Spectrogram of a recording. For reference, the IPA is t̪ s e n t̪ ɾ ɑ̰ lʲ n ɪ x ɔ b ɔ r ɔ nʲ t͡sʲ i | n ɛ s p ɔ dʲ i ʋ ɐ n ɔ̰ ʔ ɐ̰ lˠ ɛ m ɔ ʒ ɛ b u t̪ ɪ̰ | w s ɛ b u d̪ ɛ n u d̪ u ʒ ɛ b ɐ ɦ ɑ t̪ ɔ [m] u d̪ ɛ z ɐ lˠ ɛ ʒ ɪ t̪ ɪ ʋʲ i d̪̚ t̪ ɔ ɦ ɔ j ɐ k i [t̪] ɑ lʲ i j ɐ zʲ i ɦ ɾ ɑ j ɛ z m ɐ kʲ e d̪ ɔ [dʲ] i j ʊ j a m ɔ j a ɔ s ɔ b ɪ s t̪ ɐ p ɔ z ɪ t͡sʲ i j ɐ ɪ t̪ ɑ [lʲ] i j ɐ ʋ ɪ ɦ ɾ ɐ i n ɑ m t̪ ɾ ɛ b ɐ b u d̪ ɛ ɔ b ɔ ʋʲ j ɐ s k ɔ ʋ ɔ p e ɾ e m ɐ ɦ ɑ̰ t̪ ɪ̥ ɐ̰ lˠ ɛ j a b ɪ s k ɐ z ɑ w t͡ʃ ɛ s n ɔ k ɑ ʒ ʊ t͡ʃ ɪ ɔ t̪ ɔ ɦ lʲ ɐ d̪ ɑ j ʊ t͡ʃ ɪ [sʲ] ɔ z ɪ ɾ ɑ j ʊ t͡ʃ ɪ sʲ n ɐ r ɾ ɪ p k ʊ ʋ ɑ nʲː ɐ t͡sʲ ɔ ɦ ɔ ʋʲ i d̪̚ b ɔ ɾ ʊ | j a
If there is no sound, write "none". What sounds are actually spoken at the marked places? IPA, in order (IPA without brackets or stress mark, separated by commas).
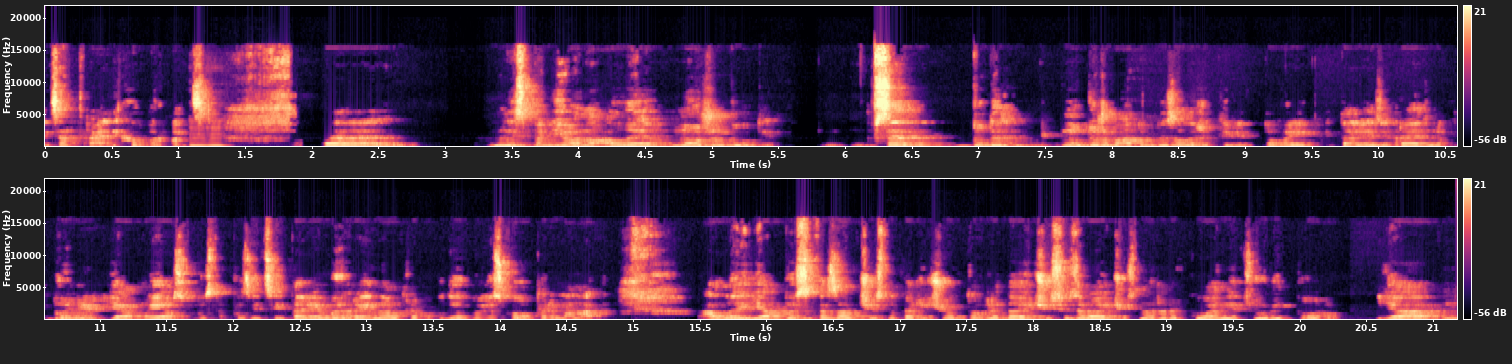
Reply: b, t̪, nʲ, lʲ, sʲ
